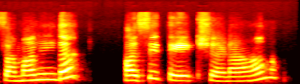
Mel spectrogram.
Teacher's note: మ తర్వాత అనుస్వరము తర్వాత ద కాబట్టి నా రావాలి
